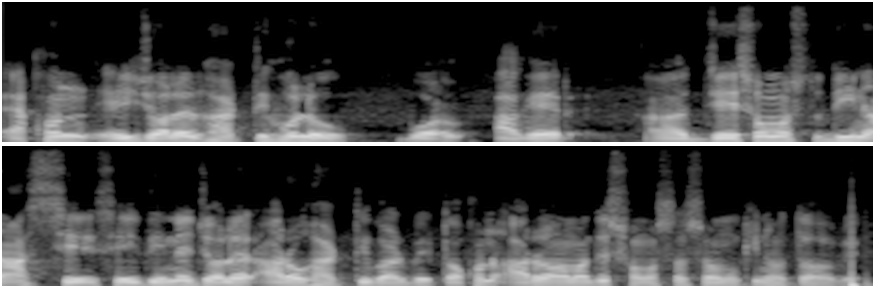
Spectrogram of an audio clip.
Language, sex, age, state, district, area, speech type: Bengali, male, 45-60, West Bengal, Purba Medinipur, rural, spontaneous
